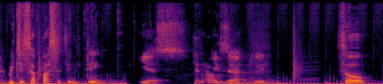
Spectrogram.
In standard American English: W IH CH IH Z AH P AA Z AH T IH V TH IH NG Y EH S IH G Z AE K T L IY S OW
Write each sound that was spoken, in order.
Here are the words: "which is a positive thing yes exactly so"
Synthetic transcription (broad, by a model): W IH CH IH S AH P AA S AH T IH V T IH NG Y EH S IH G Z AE K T L IY S OW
